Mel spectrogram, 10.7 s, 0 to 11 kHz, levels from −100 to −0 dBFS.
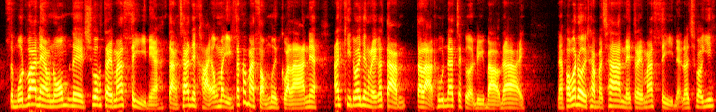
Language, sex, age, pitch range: Thai, male, 20-39, 150-205 Hz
